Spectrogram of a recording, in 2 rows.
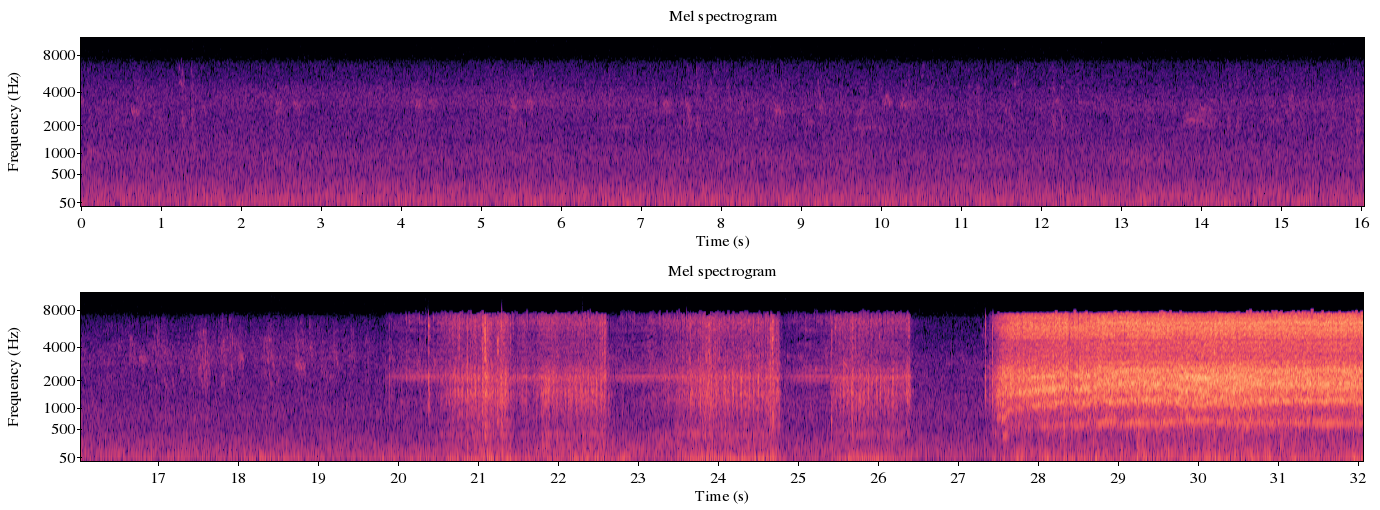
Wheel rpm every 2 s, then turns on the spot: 0, 0, 0, 0, 0, 0, 0, 0, 0, 0, 10, 10, 10, 30, 150, 160.
20-26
